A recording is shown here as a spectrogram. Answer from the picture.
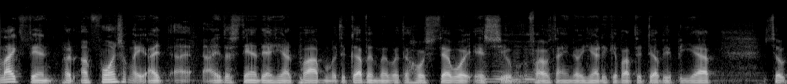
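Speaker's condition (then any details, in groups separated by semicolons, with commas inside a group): Hearing loss; lost about 75% of hearing close to birth, severe childhood speech impediment, left ear surgery; about 5 years since ear surgery, no hearing aid in left ear now; formerly severe monotone speech, inflection improved by studying phonetics, New York accent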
